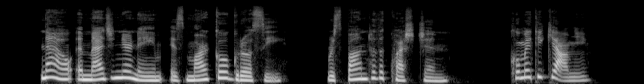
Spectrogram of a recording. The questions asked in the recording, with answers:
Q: Come ti chiami?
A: Mi chiamo Marco Grossi.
